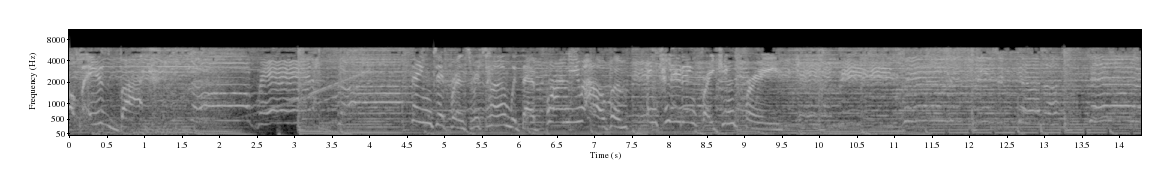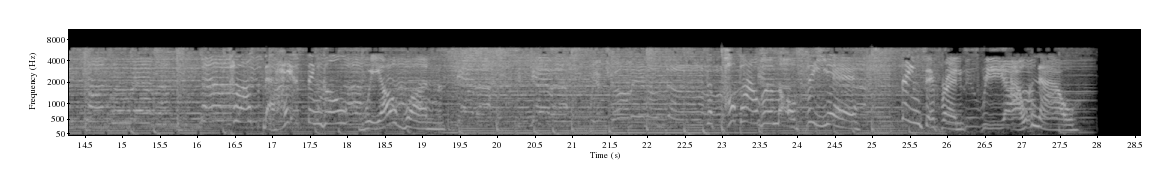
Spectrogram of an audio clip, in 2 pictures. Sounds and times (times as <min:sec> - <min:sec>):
Speech: 0:00.0 - 0:01.0, 0:04.6 - 0:09.5, 0:16.5 - 0:19.4, 0:22.8 - 0:27.8
Music: 0:00.0 - 0:28.0.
